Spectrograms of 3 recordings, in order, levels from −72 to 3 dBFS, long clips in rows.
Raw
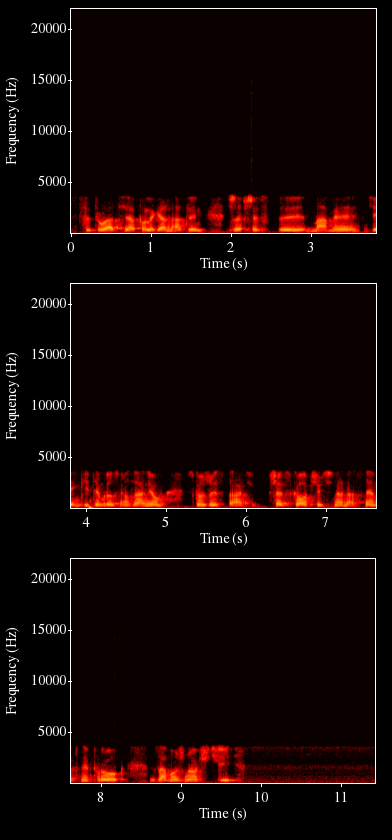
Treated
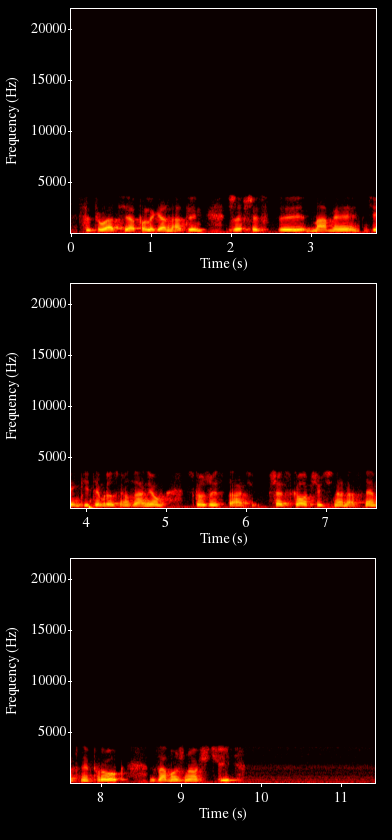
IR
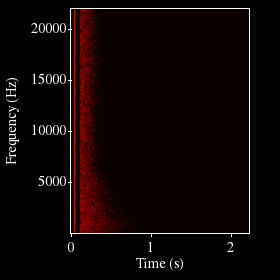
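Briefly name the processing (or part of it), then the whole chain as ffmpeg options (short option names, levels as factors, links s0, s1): phone in a pocket: -af "lowpass=3200,equalizer=f=250:t=o:w=2:g=3,highshelf=f=2400:g=-11.5,volume=1.58"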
